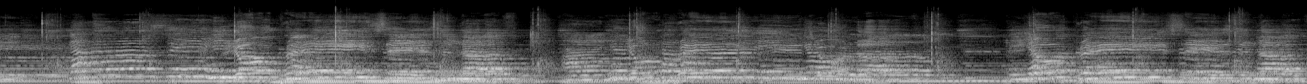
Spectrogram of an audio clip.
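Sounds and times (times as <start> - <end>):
group singing worship song: 0.0 - 13.0
instrumental accompaniment: 0.0 - 13.0.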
